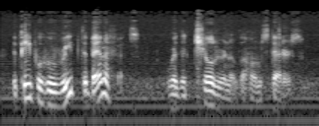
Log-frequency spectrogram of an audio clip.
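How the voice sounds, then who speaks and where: Over noticeable background noise, a man with a Canadian accent talks at a moderate pace in a medium pitch with lively intonation. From Netherlands, raised in Canada from age five. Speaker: history teacher. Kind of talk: documentary interview.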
